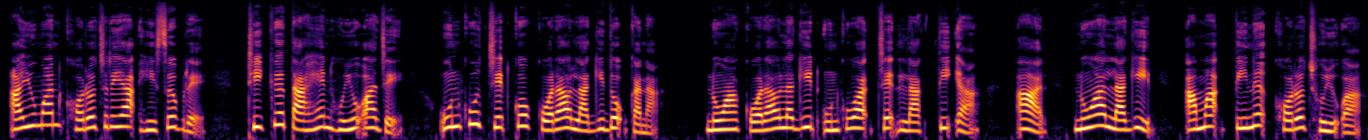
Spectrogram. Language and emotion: Santali, neutral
